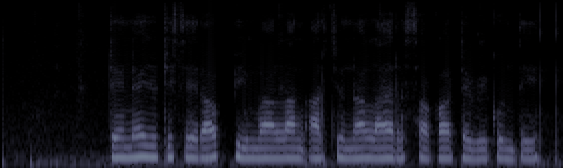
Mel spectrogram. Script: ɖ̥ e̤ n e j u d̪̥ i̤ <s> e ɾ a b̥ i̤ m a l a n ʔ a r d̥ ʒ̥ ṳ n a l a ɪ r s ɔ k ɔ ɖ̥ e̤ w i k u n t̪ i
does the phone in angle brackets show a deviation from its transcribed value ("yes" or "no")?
no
